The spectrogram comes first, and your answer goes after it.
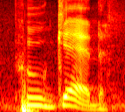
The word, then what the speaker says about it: Phuket: mark united who says phuket is pronounced puget not with a k sound check youtube and thai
